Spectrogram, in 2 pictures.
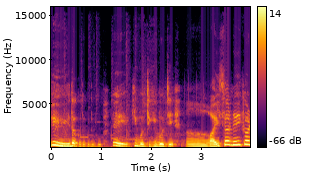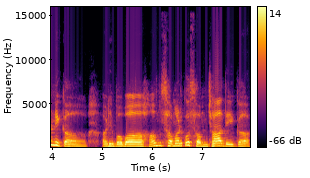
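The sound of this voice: A woman's high-pitched, cartoonish character voice with lively intonation, over music in the background. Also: moderate pace.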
